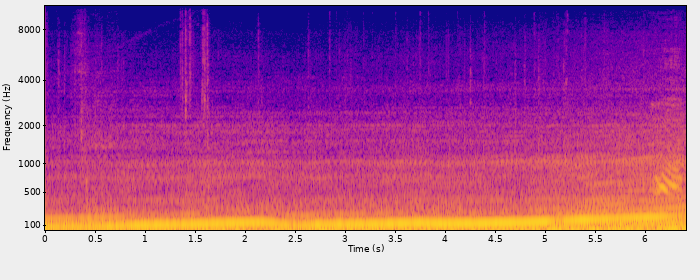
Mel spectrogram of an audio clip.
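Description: Tuned BMW 535d's twin-turbo 3.0-litre straight-six diesel heard from inside the cabin under hard acceleration. The engine note rises, drops with a gear change about two seconds in, then climbs again and grows louder toward the end.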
